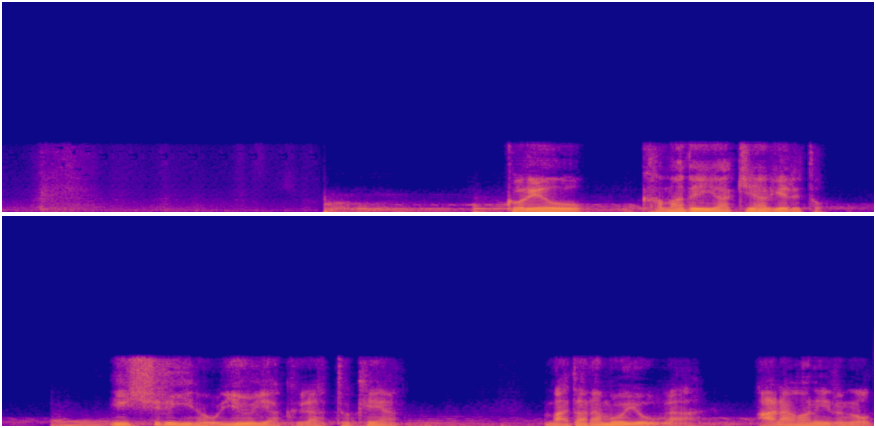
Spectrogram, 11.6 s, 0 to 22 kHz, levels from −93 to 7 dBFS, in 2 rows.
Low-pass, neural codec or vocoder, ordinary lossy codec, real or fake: 7.2 kHz; codec, 16 kHz, 1.1 kbps, Voila-Tokenizer; none; fake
